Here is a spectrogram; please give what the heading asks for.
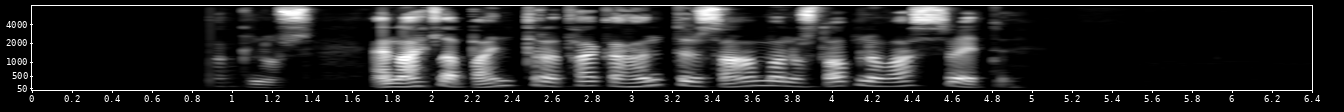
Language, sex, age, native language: Icelandic, male, 50-59, Icelandic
